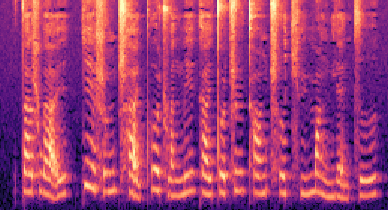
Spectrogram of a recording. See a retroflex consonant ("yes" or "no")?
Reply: yes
